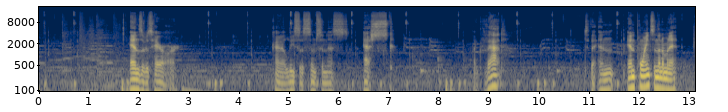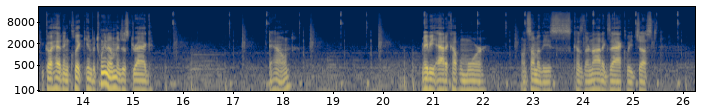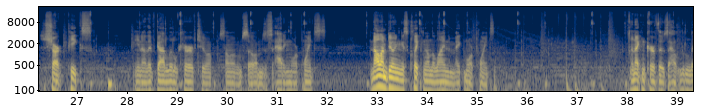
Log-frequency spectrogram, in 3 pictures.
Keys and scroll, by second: 1.6 t, 3.5 a, 8.1 t, 10.0 a.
